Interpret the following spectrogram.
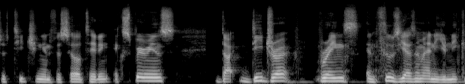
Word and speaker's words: Diedre: So, Diedre, no, I got it wrong. I know I got it wrong. Are you prepared to engage? And please correct me on the right pronunciation. It's Diedre. So very close.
